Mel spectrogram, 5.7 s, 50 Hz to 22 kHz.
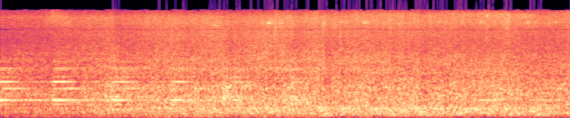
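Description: Seibu 20000 series electric commuter train running along the platform, its wheels rumbling and clattering over the rails, growing louder through the first couple of seconds. A repeating electronic chime, about one strike every 0.6 s, fades out in the first two seconds.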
